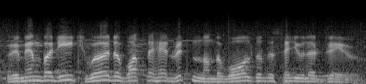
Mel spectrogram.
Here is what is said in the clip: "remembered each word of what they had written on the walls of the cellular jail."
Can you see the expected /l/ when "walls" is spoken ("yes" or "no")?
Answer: yes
